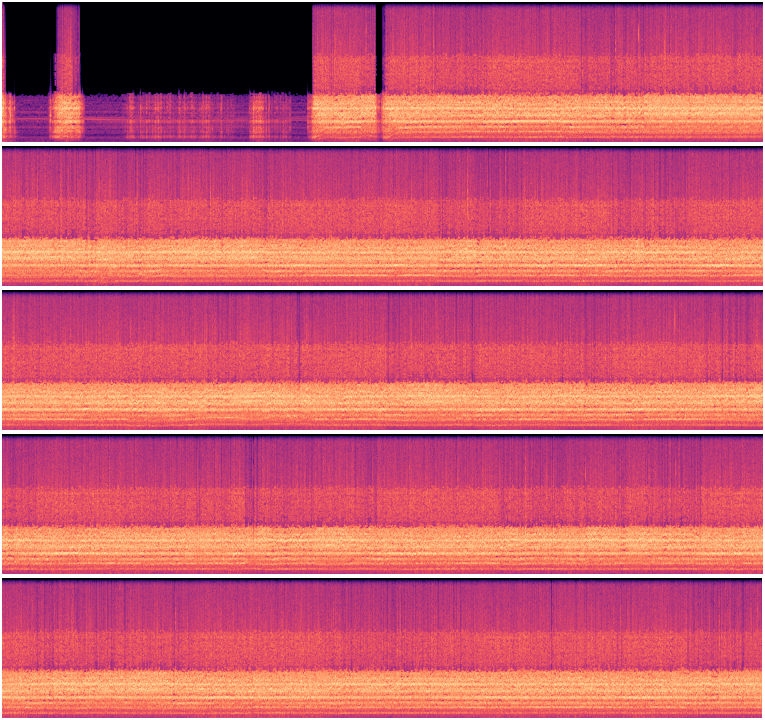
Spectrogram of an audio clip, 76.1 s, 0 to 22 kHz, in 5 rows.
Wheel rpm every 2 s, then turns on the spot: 30, 10, 20, 120, 210, 210, 210, 210, 210, 210, 220, 230, 220, 220, 220, 230, 220, 260, 250, 220, 220, 220, 220, 220, 230, 230, 220, 230, 230, 230, 220, 220, 210, 230, 230, 230, 230, 230.
0-4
